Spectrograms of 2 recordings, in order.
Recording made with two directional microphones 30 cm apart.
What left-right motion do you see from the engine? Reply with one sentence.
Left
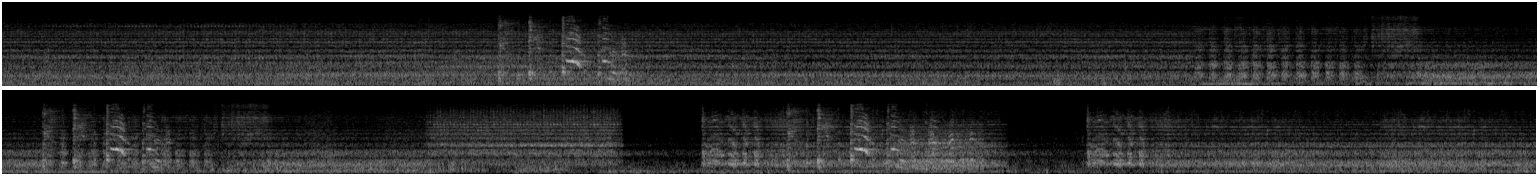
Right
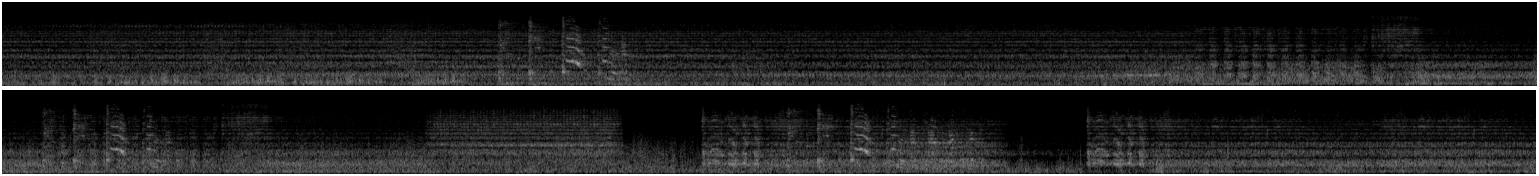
In this clip you hear the engine stay in one place.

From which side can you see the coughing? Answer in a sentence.
You can hear the coughing on the left.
